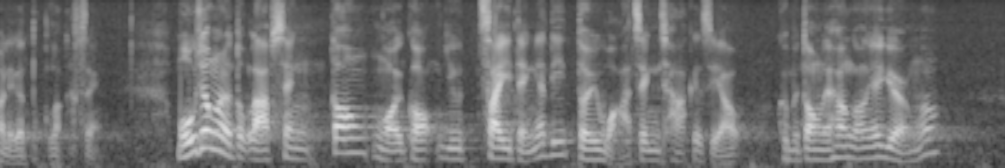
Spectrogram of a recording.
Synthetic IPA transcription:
jle˨˧kɛ˧t̪ʊ˨˩k̚la̰ː˨˩k̚sɪ̰˧ŋ | mo˨˧wt͡sɔː˨˥ŋkːkɛ˧t̪ʊ˨k̚laː˨p̚sɪ˧ŋt̪ɔː˥ŋːɔː˨jkɔː˧k̚ji˧wt͡sɐ˧jt̪ɪ˨˩ŋjɐ˥t̚t̪iː˥t̪ɵ˧ɥwa̰ː˨˩t͡sɪ˧ŋt͡sʰaː˧kːɛː˧sḭː˨˩hɐ̰˨wkʰɵ˨˧˥mɐ˨jt̪ɔː˧ŋle˨˧jɦœː˥ŋkɔː˨˥ŋjɐ˥t̚jœː˨ŋlɔː˥

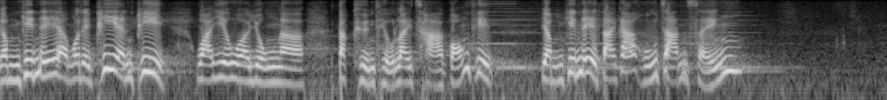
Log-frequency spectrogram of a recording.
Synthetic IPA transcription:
jɐ˨˩wm̩˨˩kiː˧ne˨˧jaː˧ŋɔː˨˧ɾe˨˩jpʰiː˥ɛː˧npʰiː˥ | waː˨˩jiː˧waː˧jʊ˨˩ŋaː˧t̪ɐ˨kʰyː˨˩nt̪ʰiː˨˩wlɐ˨jt͡sʰaː˨˩kɔː˨˥ŋt̪ʰiː˧t̚jɐ˨˩wm̩˨˩kiː˧ne˨˧jt̪aː˨jkaː˥ho˨˥wt͡saː˧nsɪ˨˥ŋ

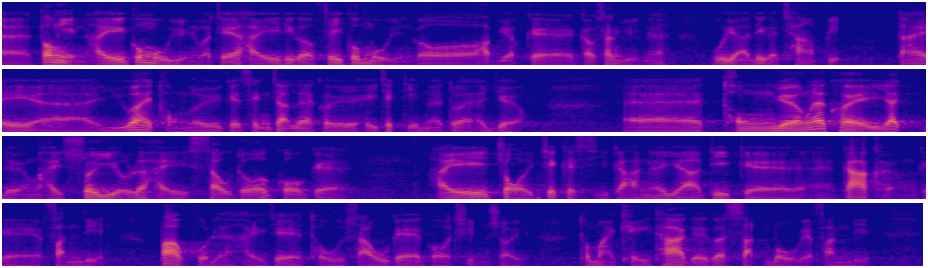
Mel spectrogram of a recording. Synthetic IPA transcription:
ɛ˨˩t̪ɔː˥ŋjḭː˨˩nɦɐ˨˥jkʊ˥ŋmo˨˧wjy̰ː˨˩nwa̰˨t̚t͡sɛː˨˥ɦɐ˨˥jliː˥kɔː˧fe˥jkʊ˥ŋmo˨wjy̰ː˨˩nkɔː˧hɐ̰˨p̚jœː˨kːɛː˧kɐ˧wsɐ˥ŋɥy̰˨˩nlɛː˥ | wuː˨˧jɐ˨˧wjɐ˥t̪iː˥kɛ˧t͡sʰaː˥pḭː˨t̚ | t̪aː˨nɐ˨jɛ˨jyː˨˩kɔː˨˥hɐ˨jt̪ʰʊ˨˩ŋlɵ˨ɥkɛː˧sɪ˧ŋt͡sɐ˥t̚lɛː˥kʰɵ˨˧ɥhe˨˥jt͡sɪ˥k̚t̪iː˨˥mlɛː˥t̪o˥whɐ˨jɐ˥t̚jœ̰ː˨˩ŋ | ʔɛː˨t̪ʰʊ˨˩ŋjœː˨˩ŋlɛː˥kʰɵ˨˧ɥhɐ˨jːɐ˥t̚jœː˨ŋɦɐ˨jsɵ˥ɥjiː˧wlɛː˥ɦɐ˨jsɐ˨wt̪o˧wjɐ˥t̚kɔː˧kɛː˧ | hɐ˨˥jt͡sɔː˨jt͡sɪ˥kːɛː˧siː˨˩ka̰ː˧nlɛː˥jɐ˨˧wɐ˥t̪iː˥kɛː˧ɛ̰˨kaː˥kʰœ̰ː˨˩ŋkɛː˧fɐ˧nlḭː˨˩n | paː˥wkʰuː˧t̚lɛː˥ɦɐ˨jt͡sɛː˥t̪ʰo̰˨˩wsɐ̰˨˥wkɛː˧jɐ˥t̚kɔː˧t͡sʰḭ˨˩nsɵ̰˨˧˥ɥ | t̪ʰʊ˨˩maː˨˩jkʰe˨˩jt̪ʰaː˥kɛː˧jɐ˥kɔː˧sɐ̰˨t̚mo˨wkɛ̰ː˧fɐ̰˧nlḭː˨˩n

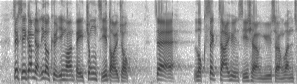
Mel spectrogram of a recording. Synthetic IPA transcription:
t͡sɪ˥k̚siː˨˥kɐ˥mjɐ˨t̚niː˥kɔː˧kʰyː˨t̚jiː˨˧˥ŋɔː˧npe˨jt͡sʊ˥ŋt͡siː˨˥t̪ɔː˨jt͡sʊ˨k̚ | t͡sɛː˥ | lʊ˨k̚sɪ˥k̚t͡saː˧jhyː˧nsiː˨˧t͡ʃʰœː˨˩ŋɥyː˨˩sœː˨˩ŋwɐ˨nt͡s

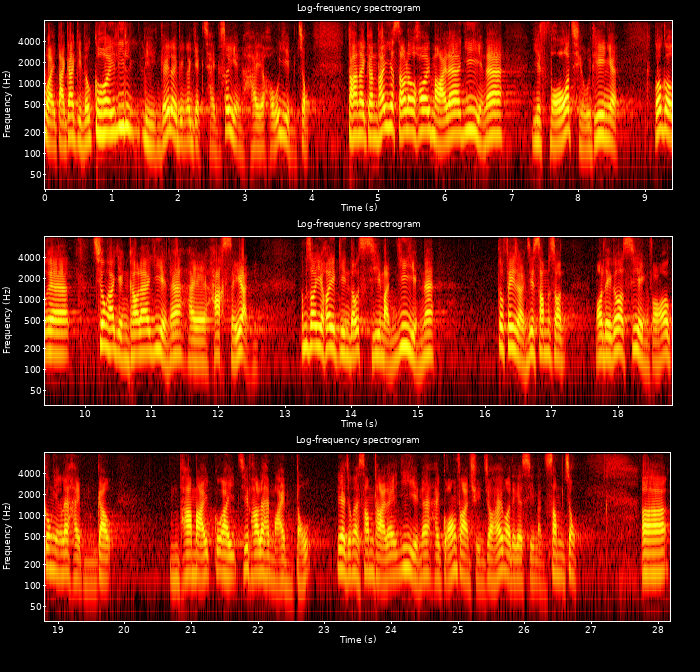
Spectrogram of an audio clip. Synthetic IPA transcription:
ɐ˥nwɐ˨jt̪aː˨jkaː˥ki˧nt̪o˨˧˥wkɔː˧˨˧jliː˥liː˨˩nke˨˥jlɵ˨˧ɥpiː˨nkɛ˧jɪ˨k̚t͡sʰɪ˨˩ŋsɵ˥ɥjiː˨˩nhɐ˨jho˨˥wjiː˨˩mt͡sʊ˨ŋ̚ | t̪aː˨nhɐ˨jkɐ˨npʰɐ˨˥jjɐ˥t̚sɐ˨˥wlo˨˥wɦɔː˥jmaː˨jlɛː˥jiː˥jiː˨˩nlɛ˥ | jiː˨˩t̚fɔː˨˥t͡sʰiː˨˩wt̪ʰiː˥nɡɛ˧ | kɔː˨˥kɔː˧kɛː˧t͡sʰiː˥wŋaː˨˧˥jɪ˨ŋkʰɐ˧wlɛ˥jiː˥jiː˨˩nlɛ˥ɦɐ˨jhaː˧k̚se˨˥jɐ˨˩nɛ˧ | kɐ˨˥ms̬ɔː˨˥jiː˧hɔ˨˥jiː˧k̬iː˧nt̪o˨˧˥wsiː˨˧mɐ˨˩njiː˥jiː˨˩nlɛ˥ | t̪o˥wfe˥jsœː˨˩ŋt͡siː˥sɐ˥msɵ˧n | ŋɔː˨˧t̪e˨jkɔː˨˥kɔː˧siː˥jɪ˨˩ŋfɔː˨˩ŋɔ˨˥kɔ˧kʊ˥ŋjɪ˧ŋlɛː˥hɐ˨jm̩˨˩kɐ˧w | m̩˨˩pʰaː˧maː˨˧jkɐ˧jt͡siː˨˥pʰaː˧lɛː˥hɐ˨jmaː˨˥jm̩˨˩t̪o˨˥w | niː˥ɐ˥t͡ʃːʊ˨˥ŋkɛ˧sɐ˥mt̪ʰaː˧jlɛː˥jiː˥jiː˨˩nlɛ˥hɐ˨jkʷwɔː˨˥ŋfaː˨nt͡ʃʰyː˨˩nt͡ʃɔː˨˩hɐ˨˥jŋɔː˨˧t̪e˨kɛ˧siː˨˧mɐ˨˩nsɐ˥mt͡sʊ˥ŋ | aː˧˩

